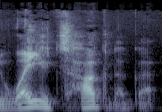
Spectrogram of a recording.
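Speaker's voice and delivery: normal talking voice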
